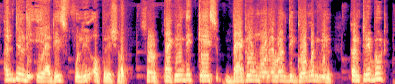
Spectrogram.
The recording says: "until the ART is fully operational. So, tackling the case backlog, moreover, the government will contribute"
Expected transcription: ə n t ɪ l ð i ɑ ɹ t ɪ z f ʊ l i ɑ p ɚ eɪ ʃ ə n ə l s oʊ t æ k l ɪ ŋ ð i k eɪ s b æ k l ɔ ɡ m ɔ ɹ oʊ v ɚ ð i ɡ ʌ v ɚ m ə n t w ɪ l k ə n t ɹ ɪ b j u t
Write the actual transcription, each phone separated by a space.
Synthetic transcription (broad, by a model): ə n t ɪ l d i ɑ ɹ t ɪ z f ʊ l i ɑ p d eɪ ʃ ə n s oʊ t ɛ k ɪ ŋ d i k eɪ s b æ k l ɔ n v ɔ ɹ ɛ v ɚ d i ɡ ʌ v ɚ m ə n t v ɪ l k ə n t ɹ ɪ b j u t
